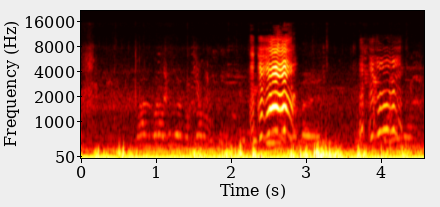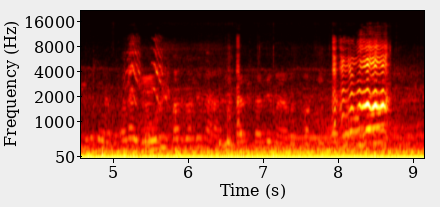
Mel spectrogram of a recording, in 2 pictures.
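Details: Baby goats at a goat farm bleat for their mother. Three loud, shaky, rising-falling bleats are spaced several seconds apart, with softer calls between them and a man talking throughout.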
